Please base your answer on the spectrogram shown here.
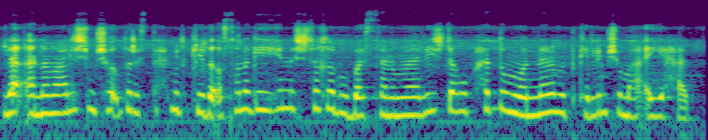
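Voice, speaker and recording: A woman's voice: high-pitched, fairly even intonation, very fast, slight background noise, natural voice. A woman with an Egyptian Arabic accent voicing an exasperated young bank clerk in a toy role-play story. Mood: annoyed. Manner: exasperated, snapping back.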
